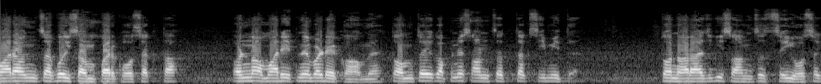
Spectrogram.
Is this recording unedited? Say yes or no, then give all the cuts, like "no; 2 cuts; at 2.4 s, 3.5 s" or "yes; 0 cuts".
yes; 0 cuts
